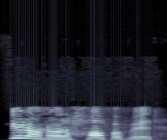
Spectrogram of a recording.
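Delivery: high, whiny grumble; grumbling. A narrator's reading. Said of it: "Merlin grumbled".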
